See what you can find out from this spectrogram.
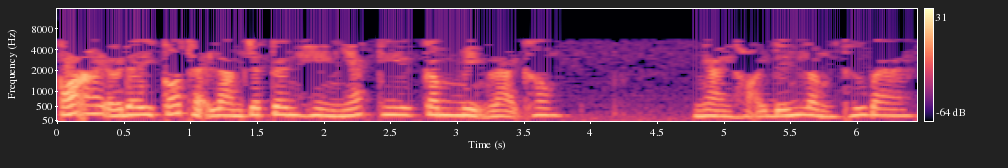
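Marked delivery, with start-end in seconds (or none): none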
